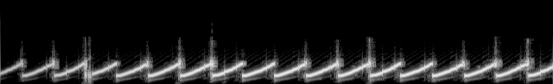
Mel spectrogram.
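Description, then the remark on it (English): Crystal Lake fire dispatch alert tones for ambulance 353 at Crystal Lake Fire Station 3, on a diabetic call: a loud, steady run of rising electronic whoops, each tone sweeping upward in pitch and repeating quickly, about two per second, with no voices over them. “Crystal Lake 353, did you need tones for this? Yes, please, if you have tones.”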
